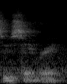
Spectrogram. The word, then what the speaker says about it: Sault Ste. Marie: Marie, but it's pronounced Sault Ste. Marie.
